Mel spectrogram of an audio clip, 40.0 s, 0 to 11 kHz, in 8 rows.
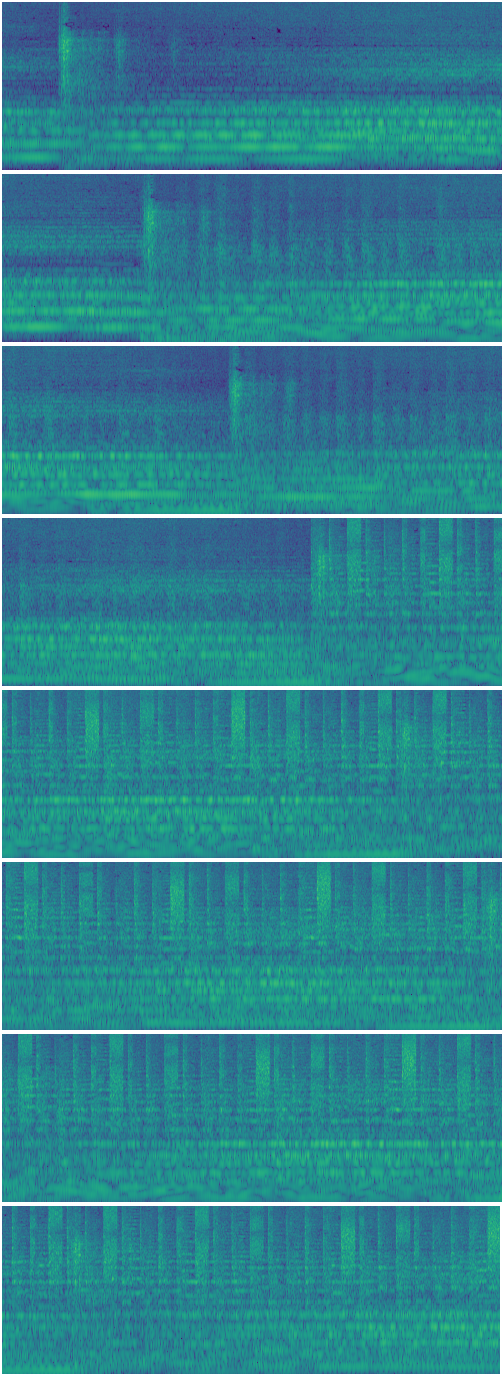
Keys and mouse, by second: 0.0-2.0 typing, 2.5 Tab, 3.8 Tab, 4.9 KP_Decimal, 6.3 ctrl+r, 6.4 Tab, 7.2 a, 7.4 KP_7, 7.7 z, 8.3 Tab, 8.5 Tab, 8.8 Tab, 8.9 z, 9.2 z, 9.5 k, 11.5 k, 12.9 z, 13.5 z, 14.3 z, 15.3 z, 16.0-16.6 middle drag, 16.6 KP_7, 17.2-18.3 ctrl+drag, 18.3-19.6 typing, 20.7 ctrl+z, 20.8 ctrl+z, 21.0 ctrl+z, 21.9 ctrl+z, 22.0 x, 23.3 g, 24.1 g, 24.5 ctrl+z, 24.9 g, 25.3-25.8 drag, 26.2 drag, 26.3-29.1 typing, 30.1 Tab, 30.3 Tab, 30.9 ctrl+Tab, 31.3 drag, 31.9 ctrl+b, 33.6 Tab, 34.2 Tab, 34.3 Tab, 34.5 a, 34.8 KP_7, 35.3 shift+c, 36.5 z, 36.7 z, 36.8 shift+a, 37.2 Tab, 37.7 ctrl+r, 38.1 click, 38.4-39.9 typing, 39.6 Tab.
